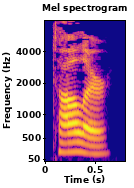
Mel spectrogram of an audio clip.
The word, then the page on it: taller: British English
